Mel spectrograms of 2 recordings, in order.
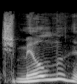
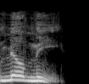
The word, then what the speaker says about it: Milne: M-I-L-N-E. – No, I mean, it's Milne. You A.A. Milne. – No, it's definitely not Milne. It's a one-syllable last name.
